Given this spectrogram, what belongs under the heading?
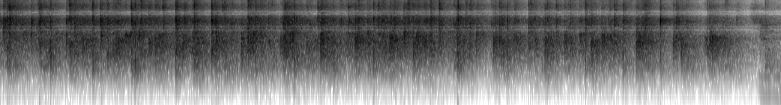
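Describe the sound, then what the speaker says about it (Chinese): Warm applause fills a room at a book reissue press conference held at a hospital in Taichung: loud, close, rapid clapping from a crowd, continuous for several seconds before tapering slightly at the end. "让我们先用热烈的掌声为龙舟老师鼓励鼓励"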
